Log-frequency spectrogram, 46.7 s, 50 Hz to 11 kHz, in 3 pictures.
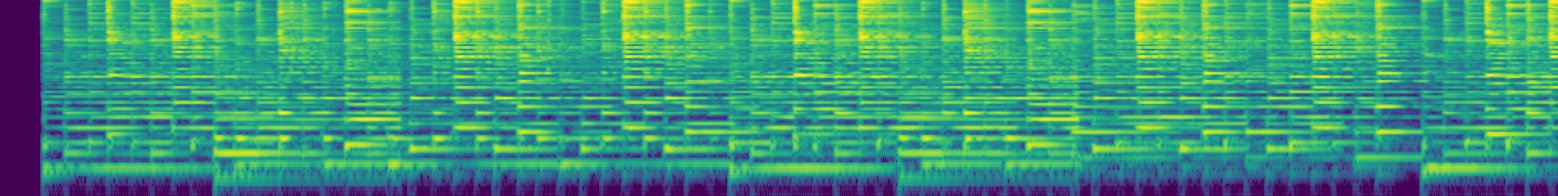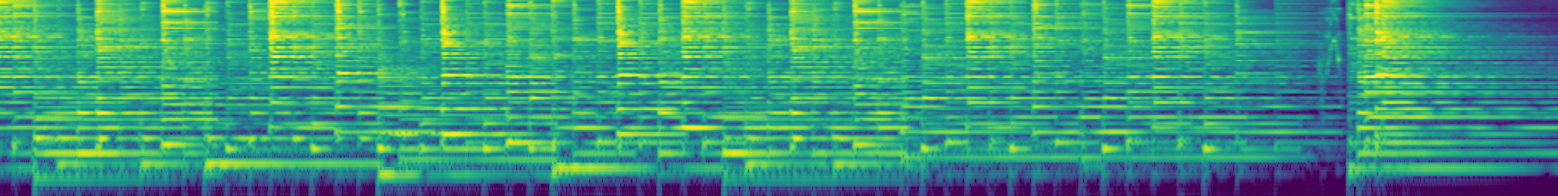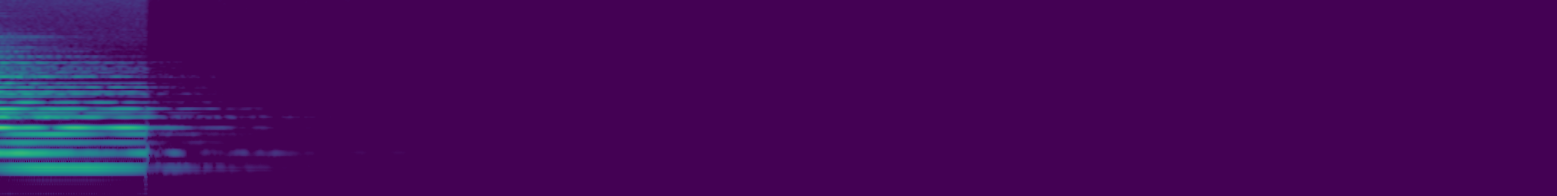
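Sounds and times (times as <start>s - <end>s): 
combination of all guitars playing: 0.7s - 32.7s.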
